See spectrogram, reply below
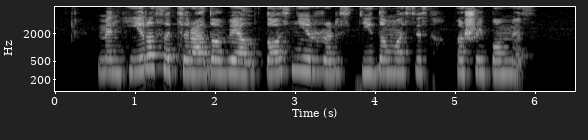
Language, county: Lithuanian, Alytus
